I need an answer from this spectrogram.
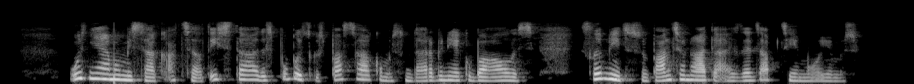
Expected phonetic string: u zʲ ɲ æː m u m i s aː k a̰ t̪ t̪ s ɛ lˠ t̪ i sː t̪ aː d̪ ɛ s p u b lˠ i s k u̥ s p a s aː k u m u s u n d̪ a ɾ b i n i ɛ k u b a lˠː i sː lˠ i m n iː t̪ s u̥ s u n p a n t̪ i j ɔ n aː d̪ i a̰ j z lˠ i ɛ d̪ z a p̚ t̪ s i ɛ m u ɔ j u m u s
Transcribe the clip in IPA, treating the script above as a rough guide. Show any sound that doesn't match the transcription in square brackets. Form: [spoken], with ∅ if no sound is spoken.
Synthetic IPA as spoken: u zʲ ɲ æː m u m i s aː k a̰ t̪ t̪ s ɛ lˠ t̪ i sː t̪ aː d̪ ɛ s p u b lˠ i s k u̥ s p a s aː k u m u s u n d̪ a ɾ b i n i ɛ k u b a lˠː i sː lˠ i m n iː t̪ s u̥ s u n p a n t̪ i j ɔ n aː [t̪] i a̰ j z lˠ i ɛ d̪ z a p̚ t̪ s i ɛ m u ɔ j u m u s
